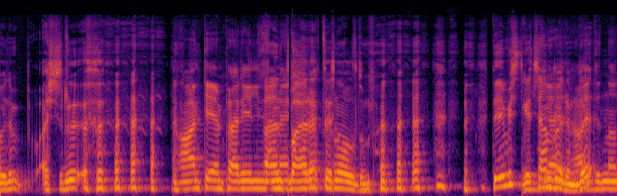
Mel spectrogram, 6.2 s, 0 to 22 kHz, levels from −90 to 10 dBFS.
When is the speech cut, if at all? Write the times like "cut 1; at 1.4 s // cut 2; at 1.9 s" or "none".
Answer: cut 1; at 1.7 s // cut 2; at 2.9 s // cut 3; at 3.3 s // cut 4; at 5.2 s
